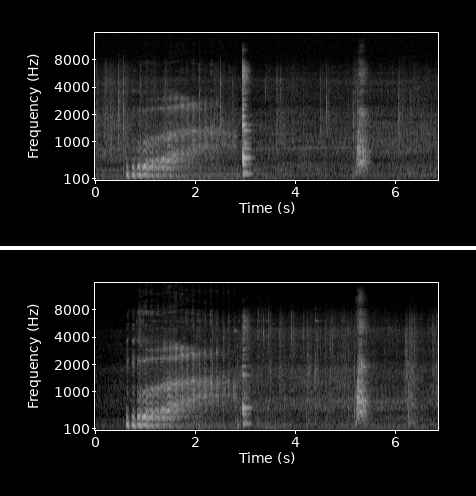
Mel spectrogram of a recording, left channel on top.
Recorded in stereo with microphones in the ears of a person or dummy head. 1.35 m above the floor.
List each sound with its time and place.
0.6 s laughter: 50° right (ahead or behind), 0.6 m; by 2.8 s 30° right (ahead or behind), 3 m
2.9 s a cowbell: 55° left (ahead or behind), 0.8 m
5.2 s a dog barking: 55° right (ahead or behind), 2.5 m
